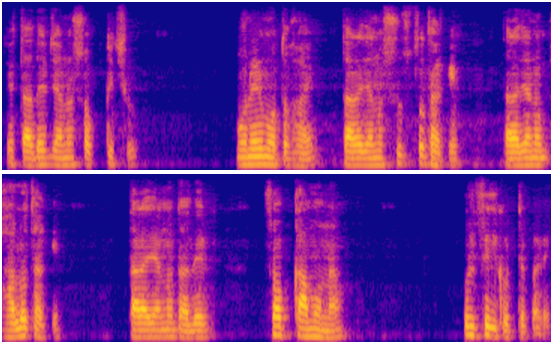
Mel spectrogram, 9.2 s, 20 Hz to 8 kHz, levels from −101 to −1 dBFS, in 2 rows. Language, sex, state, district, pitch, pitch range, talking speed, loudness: Bengali, male, West Bengal, Kolkata, 130 Hz, 125-145 Hz, 150 wpm, -20 LUFS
